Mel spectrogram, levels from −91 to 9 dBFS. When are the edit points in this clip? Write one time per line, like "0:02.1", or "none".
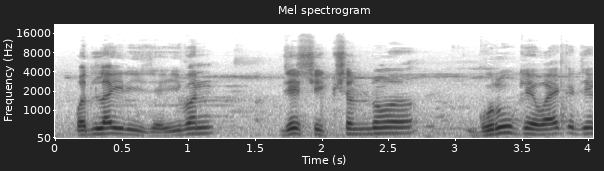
none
